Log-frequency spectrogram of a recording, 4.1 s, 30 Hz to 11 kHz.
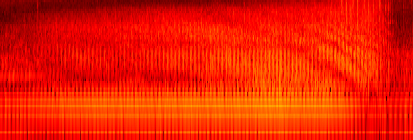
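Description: A propeller airplane departs from runway 01 left at a non-towered airport in Mojave, its engine drone swelling loud and steady with a rising whine as it passes close, then quickly dropping away.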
